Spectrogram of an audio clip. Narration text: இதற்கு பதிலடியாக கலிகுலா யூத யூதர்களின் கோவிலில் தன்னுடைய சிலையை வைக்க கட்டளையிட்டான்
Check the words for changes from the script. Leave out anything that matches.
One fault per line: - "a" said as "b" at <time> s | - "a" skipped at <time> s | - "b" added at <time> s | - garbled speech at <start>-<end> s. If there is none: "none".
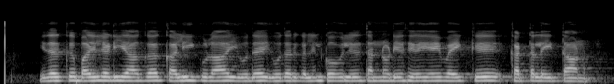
none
